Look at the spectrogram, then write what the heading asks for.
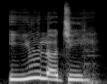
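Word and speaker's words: eulogy: ये है, इसमें ई साइलेंट, यूलॉजी, यूलॉजी।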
